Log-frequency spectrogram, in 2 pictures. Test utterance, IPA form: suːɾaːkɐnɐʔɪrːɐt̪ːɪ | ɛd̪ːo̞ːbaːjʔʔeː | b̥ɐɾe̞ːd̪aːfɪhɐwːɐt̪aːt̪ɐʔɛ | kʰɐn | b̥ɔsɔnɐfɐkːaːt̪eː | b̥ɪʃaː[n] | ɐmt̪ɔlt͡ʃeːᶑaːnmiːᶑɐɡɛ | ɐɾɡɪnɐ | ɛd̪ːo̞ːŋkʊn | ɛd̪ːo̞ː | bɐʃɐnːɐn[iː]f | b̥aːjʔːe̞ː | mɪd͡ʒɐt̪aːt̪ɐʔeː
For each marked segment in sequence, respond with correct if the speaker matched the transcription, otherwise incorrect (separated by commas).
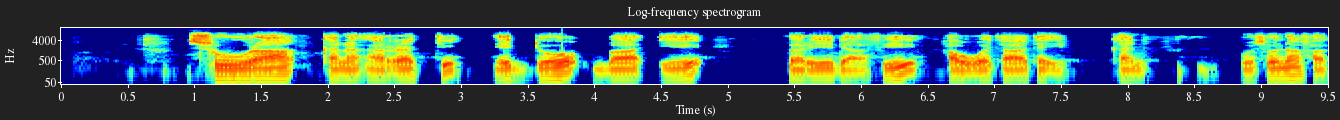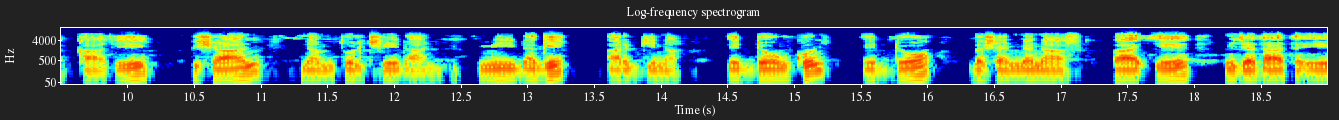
incorrect, incorrect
